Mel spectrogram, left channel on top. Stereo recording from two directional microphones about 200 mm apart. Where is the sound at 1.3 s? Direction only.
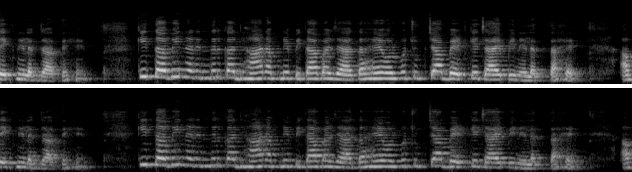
25° left (ahead or behind).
